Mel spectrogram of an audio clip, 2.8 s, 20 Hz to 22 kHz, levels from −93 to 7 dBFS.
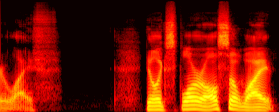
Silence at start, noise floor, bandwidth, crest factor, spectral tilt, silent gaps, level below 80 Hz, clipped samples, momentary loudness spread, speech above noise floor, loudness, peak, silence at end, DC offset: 0 s; -83 dBFS; 17 kHz; 18 dB; -5 dB/octave; none; -68 dBFS; under 0.1%; 14 LU; 64 dB; -19 LUFS; -2 dBFS; 0.05 s; under 0.1%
